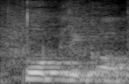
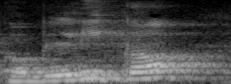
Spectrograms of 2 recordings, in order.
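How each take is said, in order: First: "Público" as POO-blee-ko; first-syllable stress. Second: "publico" slowly as poo-BLEE-ko; middle-syllable stress. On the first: Teacher proves the accent matters, "Público" stressed at the start. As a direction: hit PÚ in "Público", then let it fall. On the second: Teacher proves the accent matters, "publico" stressed in the middle. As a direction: draw out and hit BLI in "publico". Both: Shown as a demonstration. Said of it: "the accent's very important in Spanish".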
